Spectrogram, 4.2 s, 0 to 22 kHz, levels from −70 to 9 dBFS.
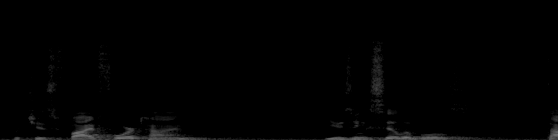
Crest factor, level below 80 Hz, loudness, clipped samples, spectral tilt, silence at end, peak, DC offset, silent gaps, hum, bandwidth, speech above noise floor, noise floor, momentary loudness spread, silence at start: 20 dB; -74 dBFS; -44 LUFS; under 0.1%; -5 dB/octave; 0 s; -26 dBFS; under 0.1%; none; none; 15.5 kHz; 21 dB; -65 dBFS; 21 LU; 0 s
